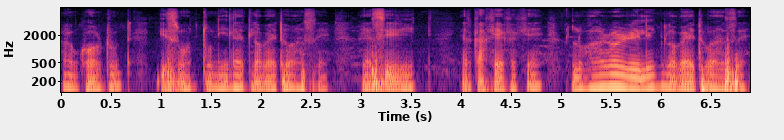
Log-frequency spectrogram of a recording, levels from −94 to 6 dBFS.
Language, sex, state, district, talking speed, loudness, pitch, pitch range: Assamese, male, Assam, Sonitpur, 150 wpm, -18 LUFS, 130 Hz, 120-140 Hz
